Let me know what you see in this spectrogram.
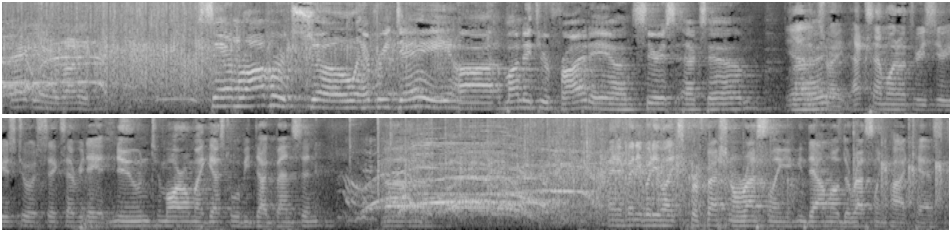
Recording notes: Live from the Gramercy Theatre in New York City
